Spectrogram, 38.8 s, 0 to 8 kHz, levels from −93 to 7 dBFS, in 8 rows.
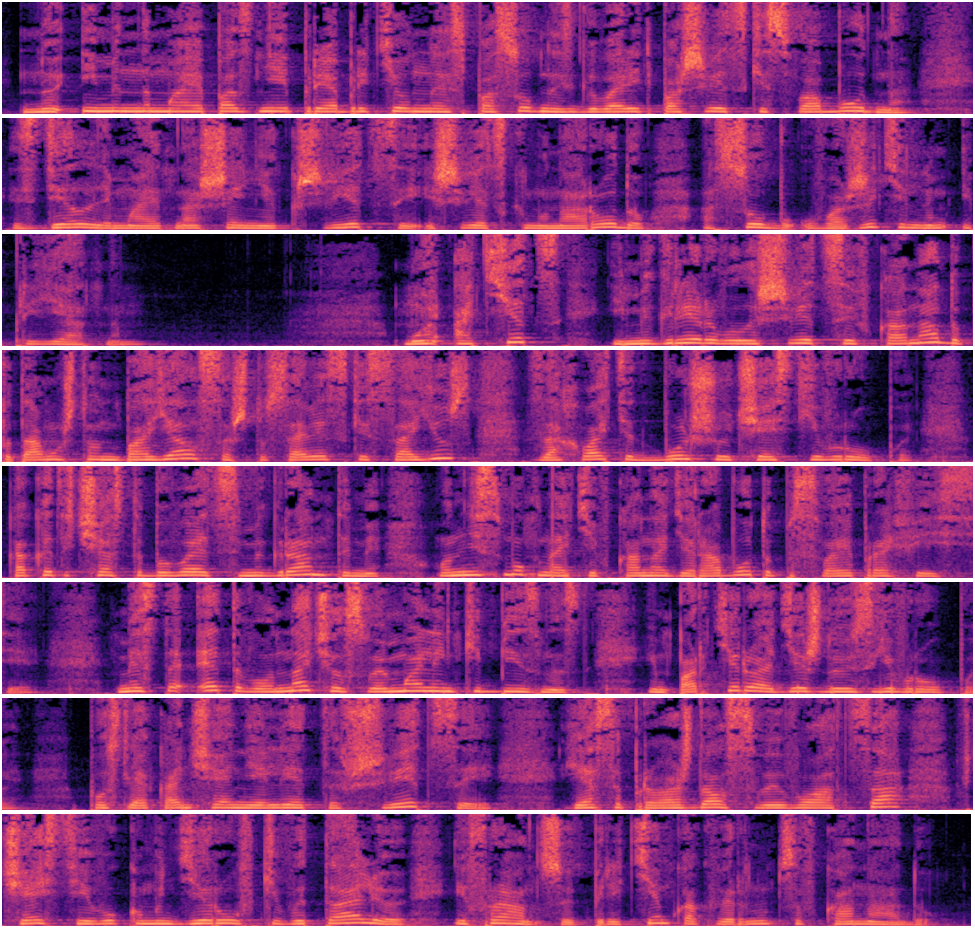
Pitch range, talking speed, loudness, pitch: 185-225 Hz, 140 wpm, -16 LUFS, 200 Hz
